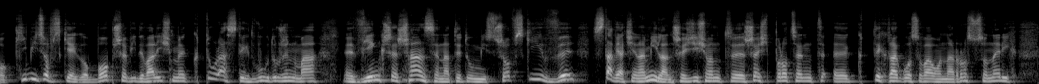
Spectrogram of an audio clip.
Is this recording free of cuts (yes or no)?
no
